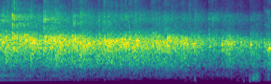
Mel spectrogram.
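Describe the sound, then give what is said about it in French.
Worshippers applauding for the glory of God, a strong dense burst of clapping that runs steady and then gradually thins and softens toward the end. “Est-ce qu'on peut acclamer très fort pour la gloire de Dieu?”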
